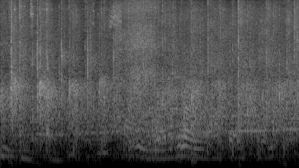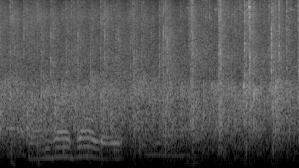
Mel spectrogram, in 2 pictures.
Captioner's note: audience clapping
